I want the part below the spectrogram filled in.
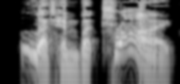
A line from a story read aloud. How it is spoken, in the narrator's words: cried the tinker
